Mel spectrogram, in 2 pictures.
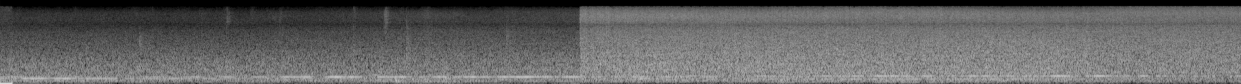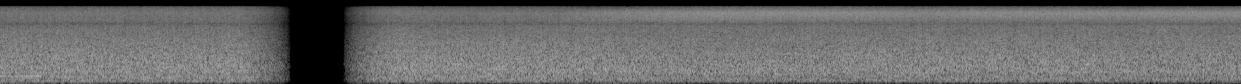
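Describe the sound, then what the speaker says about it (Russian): A dense, steady roar of rushing water fills an underground tunnel beneath Moscow, loud and unbroken, with one brief gap of silence. "С каждым пролетом снизу до нас все отчетливее доносился шум воды."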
